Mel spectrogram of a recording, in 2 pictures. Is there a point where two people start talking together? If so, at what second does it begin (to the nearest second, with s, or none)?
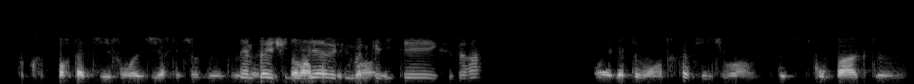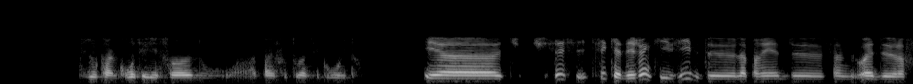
2 s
